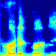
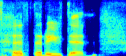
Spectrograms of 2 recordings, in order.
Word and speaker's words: Hurtigruten: Our proper pronunciation is Hurtigruten. It's quite a tongue twister, and you basically have to kind of drop the G within our name, but it's always fun to say.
